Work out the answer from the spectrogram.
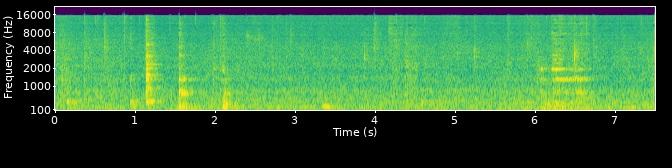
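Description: Onion bhaji sizzling steadily as they fry in oil in a cast-iron skillet. A metal slotted spoon gives three short clicks against the pan, about one to two seconds in.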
